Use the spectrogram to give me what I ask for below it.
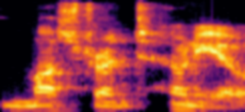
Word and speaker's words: Mastrantonio: Mary Mastranio. I'm mispronouncing that, and I apologize. Mary Elizabeth Mastrantonio, I believe.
